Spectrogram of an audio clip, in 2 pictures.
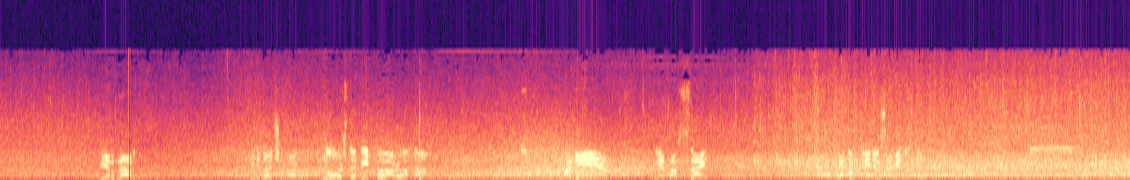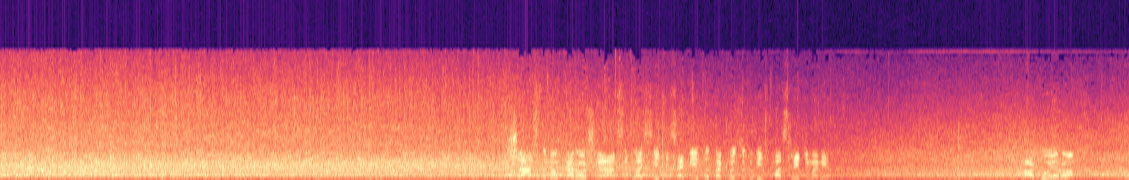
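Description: A large stadium crowd roars and cheers steadily.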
